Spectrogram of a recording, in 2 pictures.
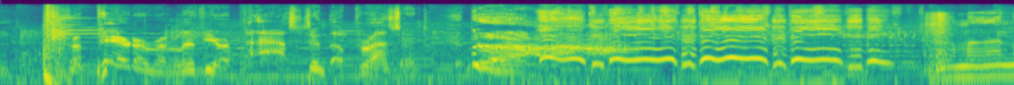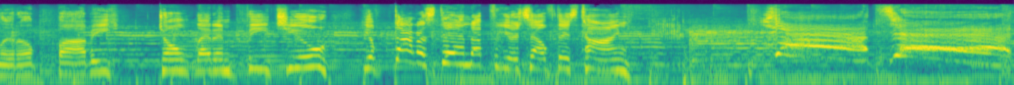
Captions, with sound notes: Prepare to relive your past in the present. [laughing] Come on, little Bobby, don't let him beat you. You've got to stand up for yourself this time. That's it!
